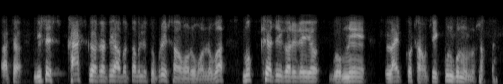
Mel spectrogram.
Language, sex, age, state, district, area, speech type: Nepali, male, 45-60, West Bengal, Jalpaiguri, urban, conversation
